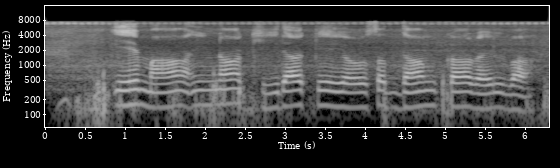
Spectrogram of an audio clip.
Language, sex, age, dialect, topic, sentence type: Bhojpuri, male, 18-24, Northern, agriculture, question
